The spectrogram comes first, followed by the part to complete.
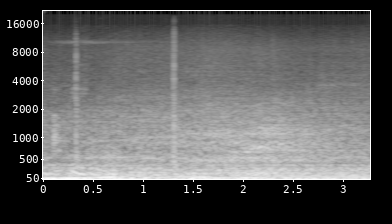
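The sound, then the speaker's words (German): A car-sharing rental car's engine runs steadily in neutral with a low, constant rumble heard from inside the vehicle, with a couple of brief clicks or knocks early on and no one talking. “Weil ich kann gerade nicht fahren mit diesem Auto.”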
